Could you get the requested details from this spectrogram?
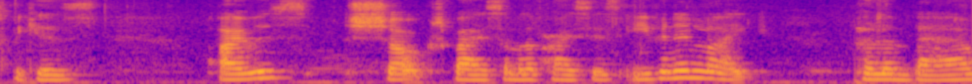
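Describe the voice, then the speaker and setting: A young woman chatting casually in a vlog, upbeat and full of fillers like "like", her voice a little hoarse. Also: medium pitch, a little mellow, far from the mic, rough recording. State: slightly hoarse. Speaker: vlogger.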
